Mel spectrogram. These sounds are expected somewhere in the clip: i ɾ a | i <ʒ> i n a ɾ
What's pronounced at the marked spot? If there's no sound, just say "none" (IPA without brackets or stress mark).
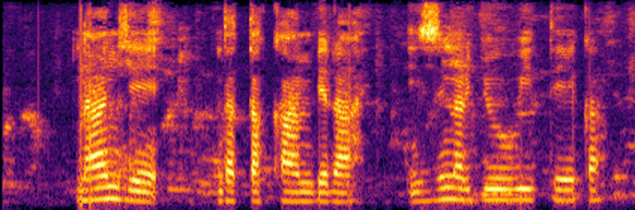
z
